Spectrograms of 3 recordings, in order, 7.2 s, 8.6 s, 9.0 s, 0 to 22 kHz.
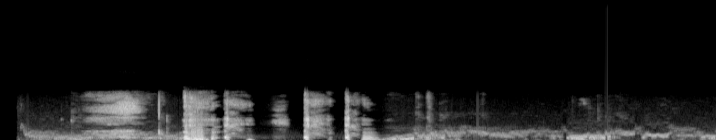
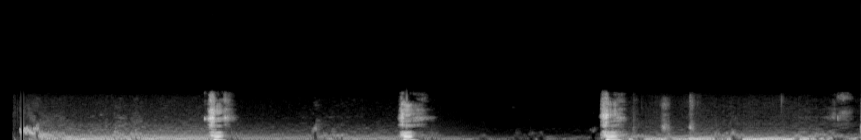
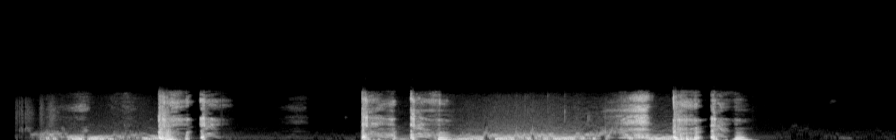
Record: {
  "cough_length": "7.2 s",
  "cough_amplitude": 29940,
  "cough_signal_mean_std_ratio": 0.45,
  "exhalation_length": "8.6 s",
  "exhalation_amplitude": 27664,
  "exhalation_signal_mean_std_ratio": 0.45,
  "three_cough_length": "9.0 s",
  "three_cough_amplitude": 32508,
  "three_cough_signal_mean_std_ratio": 0.48,
  "survey_phase": "alpha (2021-03-01 to 2021-08-12)",
  "age": "18-44",
  "gender": "Male",
  "wearing_mask": "No",
  "symptom_cough_any": true,
  "symptom_fatigue": true,
  "smoker_status": "Never smoked",
  "respiratory_condition_asthma": false,
  "respiratory_condition_other": false,
  "recruitment_source": "Test and Trace",
  "submission_delay": "2 days",
  "covid_test_result": "Positive",
  "covid_test_method": "RT-qPCR",
  "covid_ct_value": 22.9,
  "covid_ct_gene": "ORF1ab gene"
}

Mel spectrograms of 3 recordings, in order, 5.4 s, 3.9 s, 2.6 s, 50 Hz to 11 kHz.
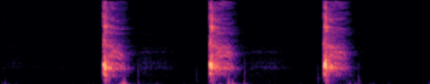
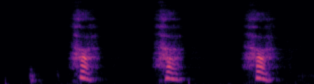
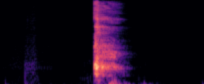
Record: {
  "three_cough_length": "5.4 s",
  "three_cough_amplitude": 32768,
  "three_cough_signal_mean_std_ratio": 0.24,
  "exhalation_length": "3.9 s",
  "exhalation_amplitude": 3704,
  "exhalation_signal_mean_std_ratio": 0.35,
  "cough_length": "2.6 s",
  "cough_amplitude": 32767,
  "cough_signal_mean_std_ratio": 0.22,
  "survey_phase": "beta (2021-08-13 to 2022-03-07)",
  "age": "45-64",
  "gender": "Female",
  "wearing_mask": "No",
  "symptom_none": true,
  "smoker_status": "Never smoked",
  "respiratory_condition_asthma": false,
  "respiratory_condition_other": false,
  "recruitment_source": "REACT",
  "submission_delay": "2 days",
  "covid_test_result": "Negative",
  "covid_test_method": "RT-qPCR"
}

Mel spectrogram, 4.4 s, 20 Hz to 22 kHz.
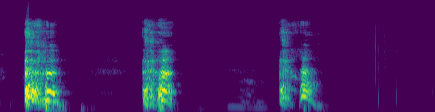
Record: {
  "three_cough_length": "4.4 s",
  "three_cough_amplitude": 32768,
  "three_cough_signal_mean_std_ratio": 0.33,
  "survey_phase": "alpha (2021-03-01 to 2021-08-12)",
  "age": "45-64",
  "gender": "Female",
  "wearing_mask": "No",
  "symptom_fatigue": true,
  "smoker_status": "Never smoked",
  "respiratory_condition_asthma": false,
  "respiratory_condition_other": false,
  "recruitment_source": "Test and Trace",
  "submission_delay": "0 days",
  "covid_test_result": "Negative",
  "covid_test_method": "LFT"
}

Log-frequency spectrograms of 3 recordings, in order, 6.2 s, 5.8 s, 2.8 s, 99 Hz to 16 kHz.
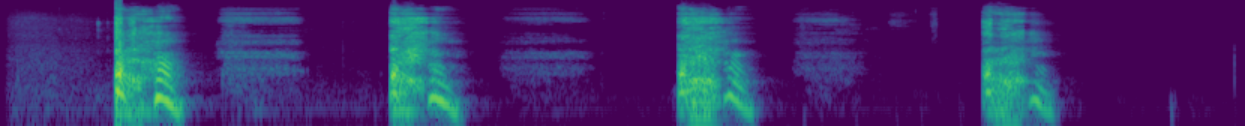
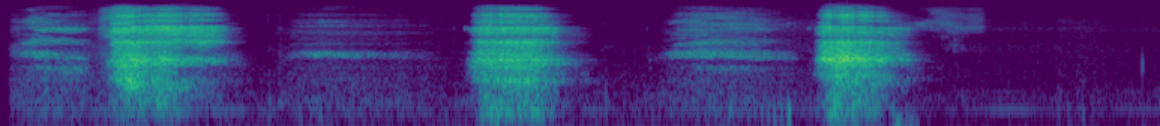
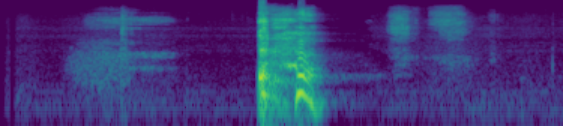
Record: {
  "three_cough_length": "6.2 s",
  "three_cough_amplitude": 32768,
  "three_cough_signal_mean_std_ratio": 0.31,
  "exhalation_length": "5.8 s",
  "exhalation_amplitude": 27346,
  "exhalation_signal_mean_std_ratio": 0.42,
  "cough_length": "2.8 s",
  "cough_amplitude": 32768,
  "cough_signal_mean_std_ratio": 0.24,
  "survey_phase": "beta (2021-08-13 to 2022-03-07)",
  "age": "65+",
  "gender": "Female",
  "wearing_mask": "No",
  "symptom_none": true,
  "smoker_status": "Never smoked",
  "respiratory_condition_asthma": false,
  "respiratory_condition_other": false,
  "recruitment_source": "REACT",
  "submission_delay": "2 days",
  "covid_test_result": "Negative",
  "covid_test_method": "RT-qPCR",
  "influenza_a_test_result": "Negative",
  "influenza_b_test_result": "Negative"
}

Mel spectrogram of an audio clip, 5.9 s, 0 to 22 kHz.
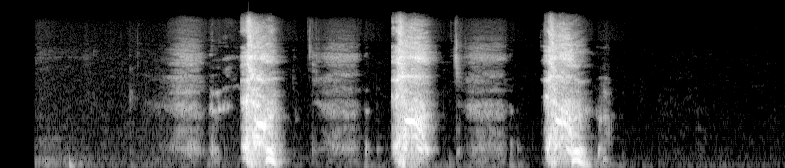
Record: {
  "three_cough_length": "5.9 s",
  "three_cough_amplitude": 32768,
  "three_cough_signal_mean_std_ratio": 0.32,
  "survey_phase": "beta (2021-08-13 to 2022-03-07)",
  "age": "18-44",
  "gender": "Male",
  "wearing_mask": "No",
  "symptom_none": true,
  "smoker_status": "Never smoked",
  "respiratory_condition_asthma": false,
  "respiratory_condition_other": false,
  "recruitment_source": "REACT",
  "submission_delay": "1 day",
  "covid_test_result": "Negative",
  "covid_test_method": "RT-qPCR",
  "influenza_a_test_result": "Negative",
  "influenza_b_test_result": "Negative"
}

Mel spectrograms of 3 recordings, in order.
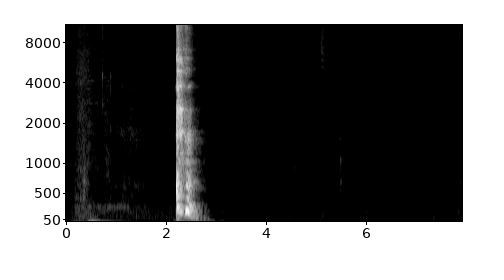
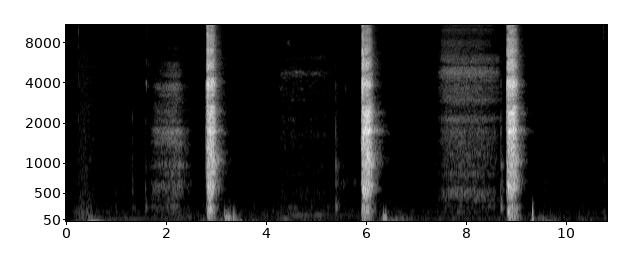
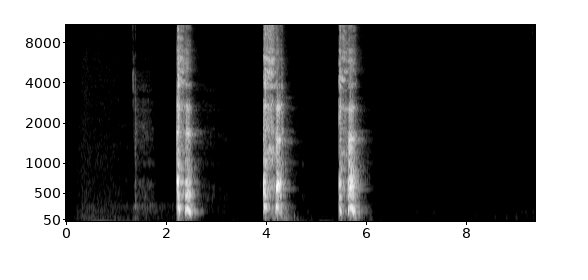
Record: {
  "cough_length": "7.9 s",
  "cough_amplitude": 32766,
  "cough_signal_mean_std_ratio": 0.15,
  "exhalation_length": "10.8 s",
  "exhalation_amplitude": 30950,
  "exhalation_signal_mean_std_ratio": 0.2,
  "three_cough_length": "9.4 s",
  "three_cough_amplitude": 32768,
  "three_cough_signal_mean_std_ratio": 0.24,
  "survey_phase": "beta (2021-08-13 to 2022-03-07)",
  "age": "45-64",
  "gender": "Female",
  "wearing_mask": "No",
  "symptom_none": true,
  "smoker_status": "Ex-smoker",
  "respiratory_condition_asthma": false,
  "respiratory_condition_other": false,
  "recruitment_source": "REACT",
  "submission_delay": "5 days",
  "covid_test_result": "Negative",
  "covid_test_method": "RT-qPCR"
}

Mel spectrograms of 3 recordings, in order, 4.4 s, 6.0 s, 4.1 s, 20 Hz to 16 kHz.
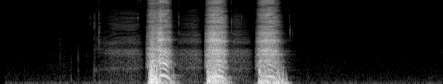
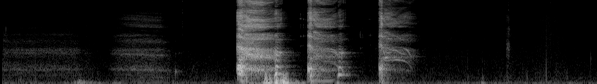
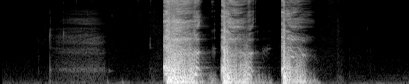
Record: {
  "exhalation_length": "4.4 s",
  "exhalation_amplitude": 32768,
  "exhalation_signal_mean_std_ratio": 0.3,
  "three_cough_length": "6.0 s",
  "three_cough_amplitude": 8468,
  "three_cough_signal_mean_std_ratio": 0.29,
  "cough_length": "4.1 s",
  "cough_amplitude": 32768,
  "cough_signal_mean_std_ratio": 0.36,
  "survey_phase": "beta (2021-08-13 to 2022-03-07)",
  "age": "18-44",
  "gender": "Female",
  "wearing_mask": "No",
  "symptom_cough_any": true,
  "symptom_runny_or_blocked_nose": true,
  "symptom_diarrhoea": true,
  "symptom_headache": true,
  "symptom_onset": "3 days",
  "smoker_status": "Ex-smoker",
  "respiratory_condition_asthma": false,
  "respiratory_condition_other": false,
  "recruitment_source": "Test and Trace",
  "submission_delay": "2 days",
  "covid_test_result": "Positive",
  "covid_test_method": "RT-qPCR",
  "covid_ct_value": 14.1,
  "covid_ct_gene": "ORF1ab gene"
}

